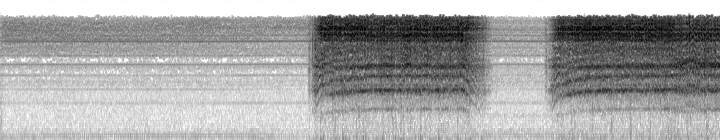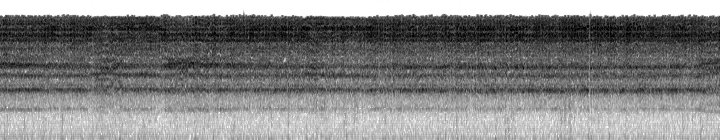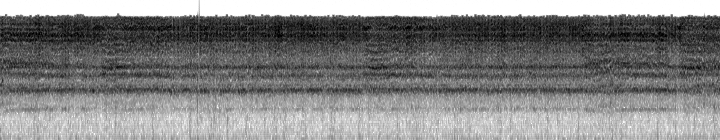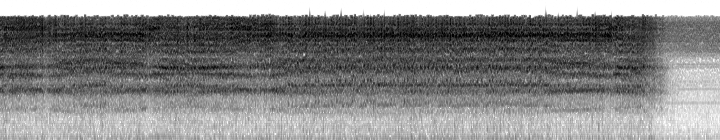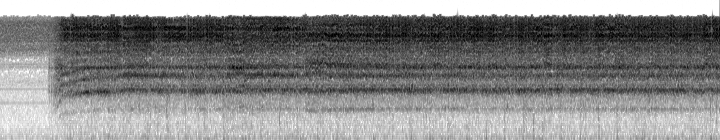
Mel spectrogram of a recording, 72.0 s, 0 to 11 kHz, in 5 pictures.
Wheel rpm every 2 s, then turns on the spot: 0, 0, 0, 110, 130, 50, 160, 160, 160, 160, 160, 160, 160, 160, 160, 160, 160, 160, 160, 160, 160, 160, 160, 160, 160, 160, 160, 160, 30, 70, 160, 160, 160, 160, 160, 160.
none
